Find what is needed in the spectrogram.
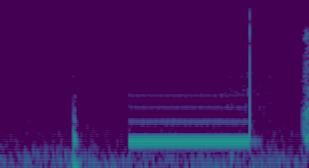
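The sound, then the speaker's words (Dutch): A single steady telephone call tone sounds for about a second while someone is being phoned, preceded by a short click and followed by a brief burst of noise. “Dus we gaan er eens eventjes bellen, ja?”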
